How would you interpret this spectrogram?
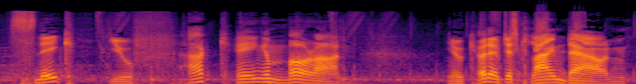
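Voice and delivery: very slow, drawn-out scolding; exasperated scolding. Real, not acted. Player scolds Snake for a pointless climb, slowly exasperated. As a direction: stretch out every word in exasperation.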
